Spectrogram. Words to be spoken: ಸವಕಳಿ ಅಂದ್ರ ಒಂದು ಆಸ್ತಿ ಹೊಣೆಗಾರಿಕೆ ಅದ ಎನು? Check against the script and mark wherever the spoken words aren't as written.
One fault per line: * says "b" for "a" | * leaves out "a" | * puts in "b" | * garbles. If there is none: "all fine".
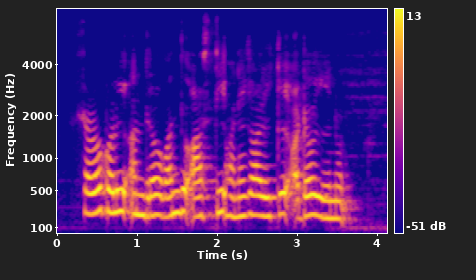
all fine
